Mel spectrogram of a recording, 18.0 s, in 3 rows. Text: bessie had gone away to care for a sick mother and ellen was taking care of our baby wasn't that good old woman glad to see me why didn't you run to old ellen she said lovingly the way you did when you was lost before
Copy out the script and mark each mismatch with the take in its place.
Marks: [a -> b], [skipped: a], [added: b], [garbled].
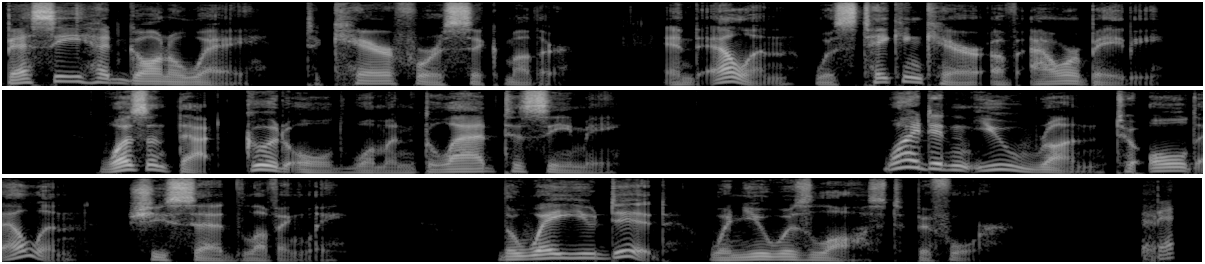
bessie had gone away to care for a sick mother and ellen was taking care of our baby wasn't that good old woman glad to see me why didn't you run to old ellen she said lovingly the way you did when you was lost before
